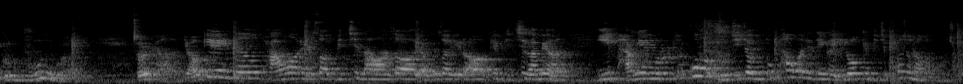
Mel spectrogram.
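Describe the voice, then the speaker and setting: A woman teacher giving a lively physics lecture, often checking that her students follow along. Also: high voice. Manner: animated, keeps checking in with students. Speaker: science teacher. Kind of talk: classroom lecture. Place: classroom. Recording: echoey room from far off, faint noise.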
